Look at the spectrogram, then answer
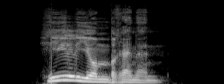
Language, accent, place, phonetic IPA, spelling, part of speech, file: German, Germany, Berlin, [ˈheːli̯ʊmˌbʁɛnən], Heliumbrennen, noun, De-Heliumbrennen.ogg
- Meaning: helium burning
